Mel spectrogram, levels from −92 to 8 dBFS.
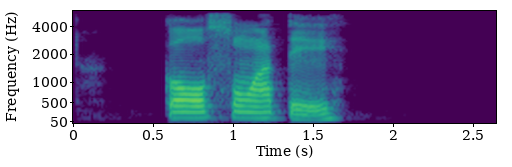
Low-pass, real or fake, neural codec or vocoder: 5.4 kHz; fake; autoencoder, 48 kHz, 128 numbers a frame, DAC-VAE, trained on Japanese speech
